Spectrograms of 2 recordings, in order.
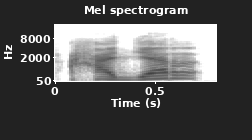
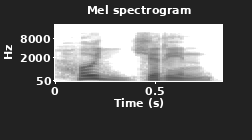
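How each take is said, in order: First: The first vowel is an 'a' sound. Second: The first vowel is a 'u' sound. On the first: This reading is possible for later narrators. "itu bisa hajar" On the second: This is the reading for early narrators. "haknya didomahkan, hanya didomahkan"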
